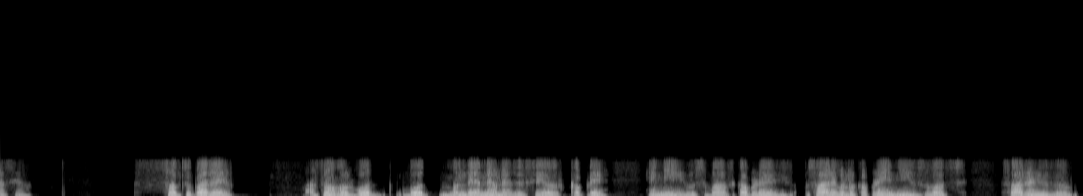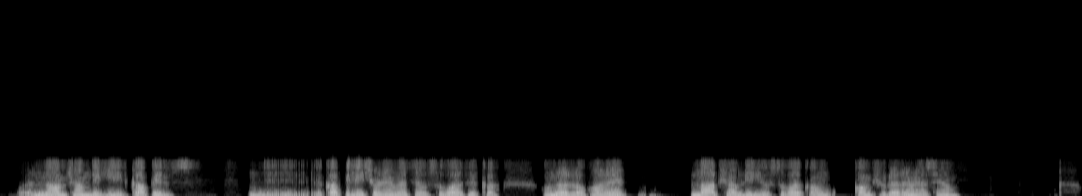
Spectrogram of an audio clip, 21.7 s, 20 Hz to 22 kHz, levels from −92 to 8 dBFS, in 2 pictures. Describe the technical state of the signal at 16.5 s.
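At 16.5 s, as throughout, the speech sounds rough, grainy and muffled, likely from heavy Opus compression filling bit-starved bands with noise. A spectrogram shows nothing above 4.2 kHz.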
